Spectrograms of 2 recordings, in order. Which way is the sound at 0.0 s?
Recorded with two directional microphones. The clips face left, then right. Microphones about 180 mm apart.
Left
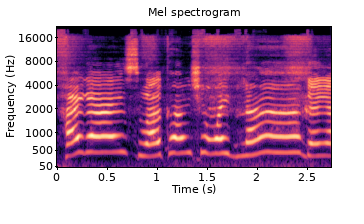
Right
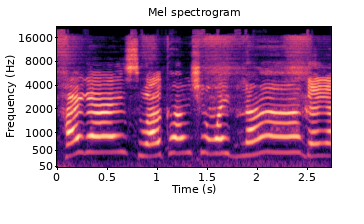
Centre (ahead or behind).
